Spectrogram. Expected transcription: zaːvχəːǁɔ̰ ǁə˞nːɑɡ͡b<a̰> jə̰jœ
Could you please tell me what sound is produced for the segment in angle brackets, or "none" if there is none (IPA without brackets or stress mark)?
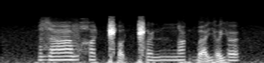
a̰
